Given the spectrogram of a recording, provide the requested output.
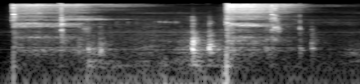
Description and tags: Pneumatic sound effect of screen printing machine
Sound of the pneumatics of a screen printing machine.
industrial, pneumatic, pneumatics, screen-printing, sound-effect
